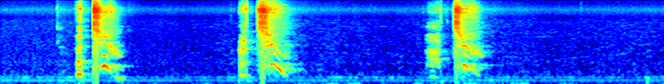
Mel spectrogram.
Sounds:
Sneeze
